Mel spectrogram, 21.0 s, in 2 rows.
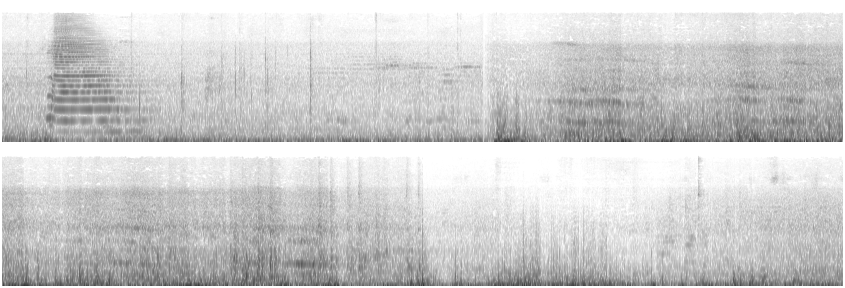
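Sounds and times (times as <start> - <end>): electric train passing: 6.1 - 21.0
wheels clattering on rails: 6.7 - 16.0.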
